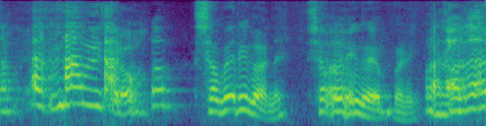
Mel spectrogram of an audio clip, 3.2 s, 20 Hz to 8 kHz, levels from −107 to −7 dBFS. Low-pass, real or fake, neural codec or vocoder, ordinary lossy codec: none; fake; codec, 16 kHz, 4 kbps, FunCodec, trained on LibriTTS, 50 frames a second; none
